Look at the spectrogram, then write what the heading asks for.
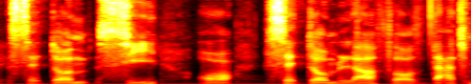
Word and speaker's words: homme: This man, we say cet homme. Why? Because the H is silent in this word homme, so it's like a vowel.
